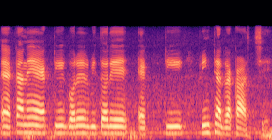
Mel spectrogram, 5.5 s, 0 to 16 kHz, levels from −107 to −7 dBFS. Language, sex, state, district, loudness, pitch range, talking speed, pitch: Bengali, female, Assam, Hailakandi, -15 LUFS, 180-195 Hz, 90 wpm, 185 Hz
